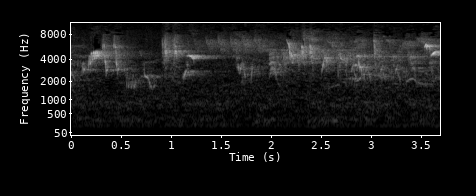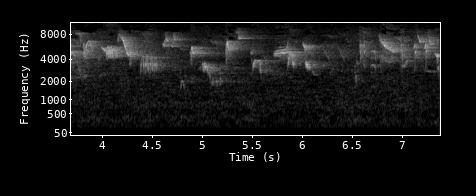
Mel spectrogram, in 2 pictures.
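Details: A Eurasian blackcap in Remscheid on 10 June 2022 sings a fast, continuous warble of varied chattering and scratchy notes that takes in other birds' songs. It is high-pitched and rambles without pause, with faint background noise.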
